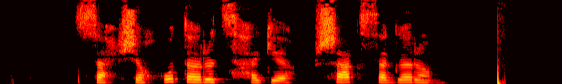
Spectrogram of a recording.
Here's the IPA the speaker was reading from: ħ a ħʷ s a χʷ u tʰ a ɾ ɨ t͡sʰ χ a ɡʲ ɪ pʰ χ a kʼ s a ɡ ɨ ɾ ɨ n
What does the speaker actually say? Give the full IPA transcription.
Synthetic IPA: s a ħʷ ʃ a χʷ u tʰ a ɾ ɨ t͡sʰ ħ a ɡʲ ɪ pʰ ʂ a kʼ s a ɡ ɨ ɾ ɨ m

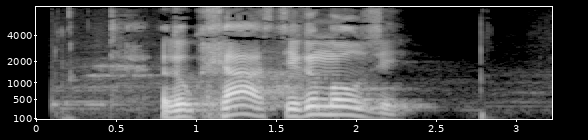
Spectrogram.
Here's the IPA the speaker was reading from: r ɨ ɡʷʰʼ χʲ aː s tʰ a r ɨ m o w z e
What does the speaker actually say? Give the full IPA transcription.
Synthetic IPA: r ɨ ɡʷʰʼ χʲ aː s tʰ i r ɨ m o w z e

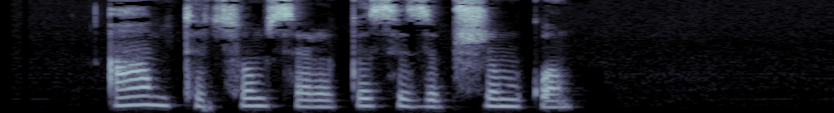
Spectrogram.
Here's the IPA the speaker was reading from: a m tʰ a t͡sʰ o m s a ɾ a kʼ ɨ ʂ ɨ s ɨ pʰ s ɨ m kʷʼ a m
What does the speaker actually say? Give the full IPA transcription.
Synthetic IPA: a m tʰ a t͡sʰ o m s a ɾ a kʼ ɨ s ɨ z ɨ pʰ ʂ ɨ m kʷʼ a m

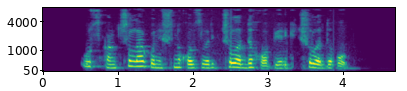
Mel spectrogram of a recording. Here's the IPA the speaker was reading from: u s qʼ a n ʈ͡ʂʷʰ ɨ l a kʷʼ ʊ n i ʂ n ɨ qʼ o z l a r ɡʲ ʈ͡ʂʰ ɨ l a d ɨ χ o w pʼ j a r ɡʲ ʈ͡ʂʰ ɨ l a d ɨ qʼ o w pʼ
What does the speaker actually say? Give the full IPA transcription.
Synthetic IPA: u s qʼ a n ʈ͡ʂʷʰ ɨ l a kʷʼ ʊ n i ʂ n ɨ qʼ o z l a r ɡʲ ʈ͡ʂʰ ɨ l a d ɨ χ o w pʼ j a r ɡʲ ʈ͡ʂʰ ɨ l a d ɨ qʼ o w pʼ

